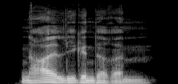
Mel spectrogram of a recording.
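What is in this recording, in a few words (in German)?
"naheliegenderem", German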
